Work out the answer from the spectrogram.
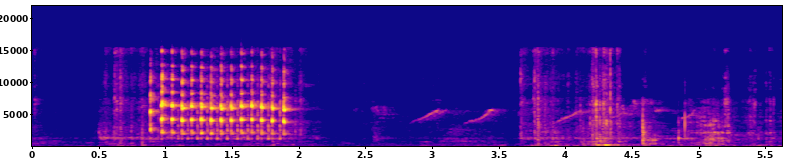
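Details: Lovebird chatter (ngekek) used to provoke a rival lovebird into chattering and getting excited: a rapid harsh burst of about a dozen rattling notes over one second, then short upward whistled slurs and scattered sharp chirps with clicking sounds.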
